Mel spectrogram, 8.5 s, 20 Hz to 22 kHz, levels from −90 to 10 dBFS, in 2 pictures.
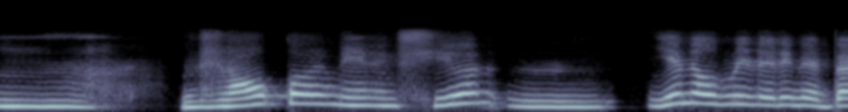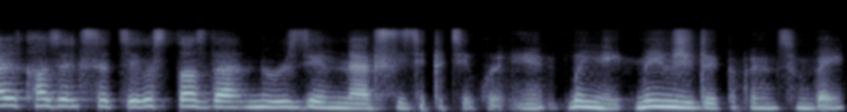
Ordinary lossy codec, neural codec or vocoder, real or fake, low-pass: none; codec, 16 kHz, 0.5 kbps, FunCodec, trained on Chinese and English, 25 frames a second; fake; none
